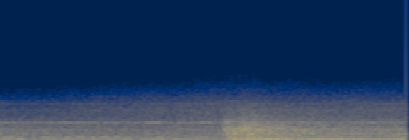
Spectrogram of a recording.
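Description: Sound-effect rumble of a burning fireball, a steady deep roar with a whoosh of flame surging up about a second in.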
